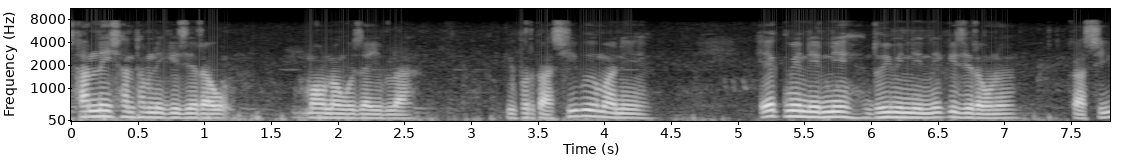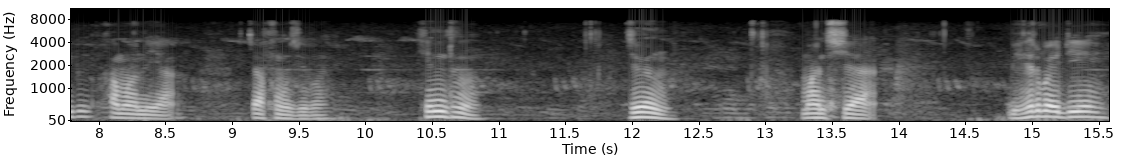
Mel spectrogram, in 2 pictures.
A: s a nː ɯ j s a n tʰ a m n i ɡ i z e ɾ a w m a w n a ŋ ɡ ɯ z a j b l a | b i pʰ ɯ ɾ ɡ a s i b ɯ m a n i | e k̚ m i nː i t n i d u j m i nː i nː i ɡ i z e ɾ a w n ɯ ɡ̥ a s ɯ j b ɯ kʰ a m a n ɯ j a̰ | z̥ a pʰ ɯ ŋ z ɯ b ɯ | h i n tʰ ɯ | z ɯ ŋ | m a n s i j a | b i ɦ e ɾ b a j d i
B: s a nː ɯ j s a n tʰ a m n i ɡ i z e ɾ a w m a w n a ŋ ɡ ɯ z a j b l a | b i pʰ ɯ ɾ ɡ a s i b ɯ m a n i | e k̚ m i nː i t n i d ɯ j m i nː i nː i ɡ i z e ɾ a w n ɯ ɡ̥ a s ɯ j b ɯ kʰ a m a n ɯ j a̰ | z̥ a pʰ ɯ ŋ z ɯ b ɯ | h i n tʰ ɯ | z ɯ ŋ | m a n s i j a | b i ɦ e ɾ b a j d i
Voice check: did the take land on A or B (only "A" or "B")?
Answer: A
